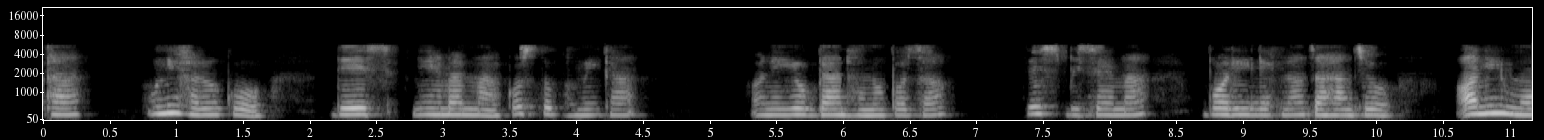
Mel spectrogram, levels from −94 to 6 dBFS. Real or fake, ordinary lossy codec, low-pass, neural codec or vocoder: fake; AAC, 24 kbps; 5.4 kHz; codec, 44.1 kHz, 3.4 kbps, Pupu-Codec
